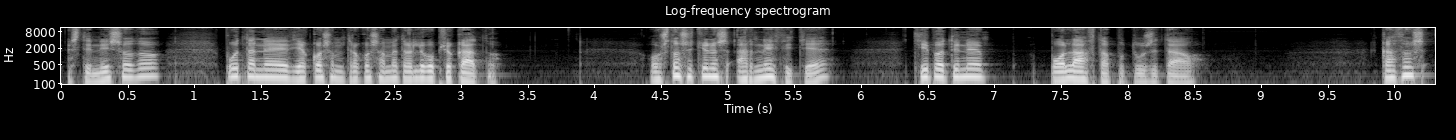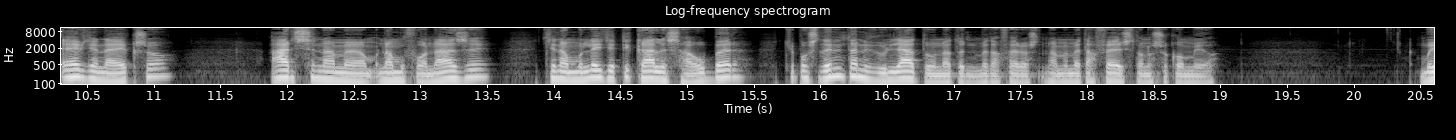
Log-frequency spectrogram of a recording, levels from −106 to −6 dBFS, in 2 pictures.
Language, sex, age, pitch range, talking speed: Greek, male, 20-39, 115-150 Hz, 155 wpm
